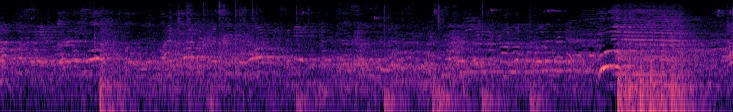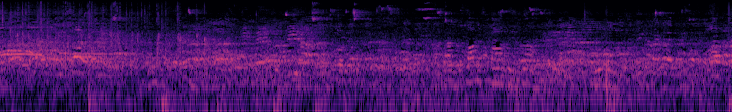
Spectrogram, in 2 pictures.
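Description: A crowd murmurs and chants in a large echoing arena.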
